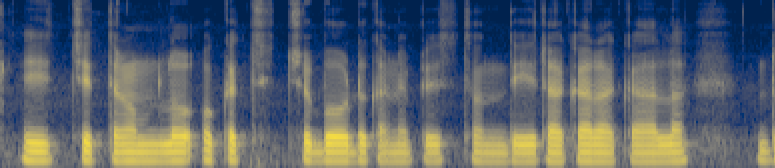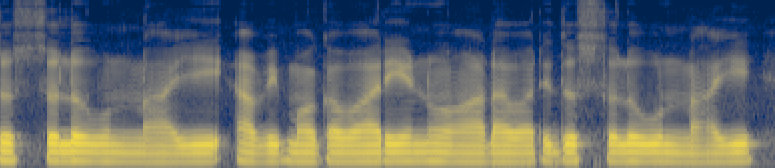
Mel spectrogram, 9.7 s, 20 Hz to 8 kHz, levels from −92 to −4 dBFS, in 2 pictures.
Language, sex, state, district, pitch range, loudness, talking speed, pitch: Telugu, male, Telangana, Mahabubabad, 110-115 Hz, -18 LUFS, 85 wpm, 110 Hz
